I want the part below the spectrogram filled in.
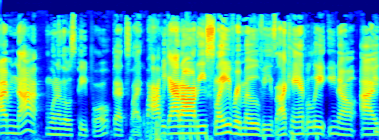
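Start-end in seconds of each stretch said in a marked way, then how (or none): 2.2-4.9 raised, griping, complaining voice. Imitating people who complain about slavery movies: imitating complaining people. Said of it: "Thank you for doing that voice".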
